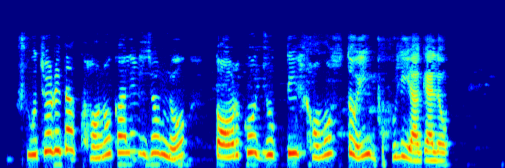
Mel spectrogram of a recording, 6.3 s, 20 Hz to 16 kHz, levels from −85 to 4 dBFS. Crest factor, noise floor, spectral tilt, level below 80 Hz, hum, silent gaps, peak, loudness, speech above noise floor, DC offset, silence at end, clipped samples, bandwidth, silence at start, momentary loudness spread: 16 dB; -71 dBFS; -6 dB/octave; -62 dBFS; none; none; -2 dBFS; -18 LUFS; 54 dB; under 0.1%; 0.7 s; under 0.1%; 7.4 kHz; 0.35 s; 8 LU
